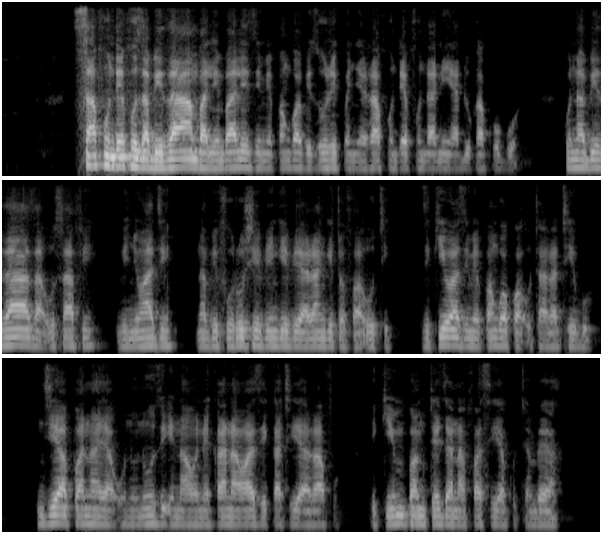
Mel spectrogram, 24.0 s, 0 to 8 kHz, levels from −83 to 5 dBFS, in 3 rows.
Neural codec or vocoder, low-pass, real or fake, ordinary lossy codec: none; 7.2 kHz; real; AAC, 48 kbps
